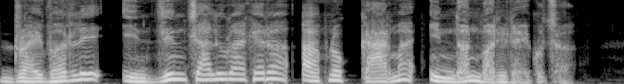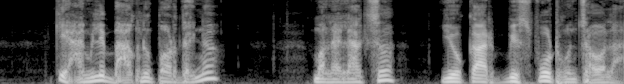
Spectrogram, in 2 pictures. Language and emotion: Nepali, fearful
